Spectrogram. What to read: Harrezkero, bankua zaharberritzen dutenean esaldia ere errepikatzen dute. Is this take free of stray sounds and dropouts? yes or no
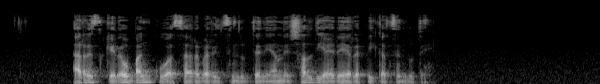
yes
